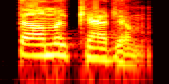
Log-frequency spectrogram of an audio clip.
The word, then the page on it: tarmacadam: Indian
